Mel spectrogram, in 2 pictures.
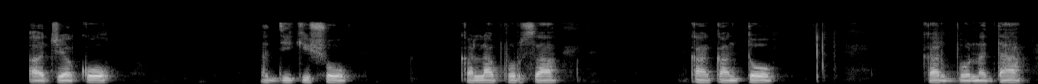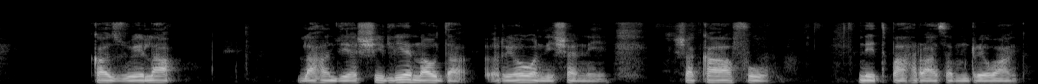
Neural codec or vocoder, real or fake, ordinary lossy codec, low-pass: none; real; none; 7.2 kHz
